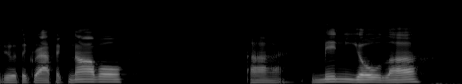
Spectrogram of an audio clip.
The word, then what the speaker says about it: Mignola: Mignola is how you pronounce Mignola.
